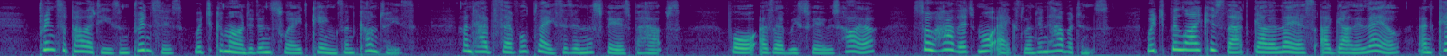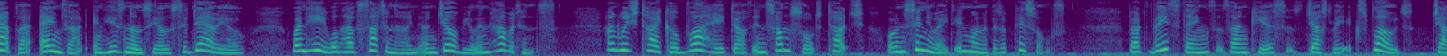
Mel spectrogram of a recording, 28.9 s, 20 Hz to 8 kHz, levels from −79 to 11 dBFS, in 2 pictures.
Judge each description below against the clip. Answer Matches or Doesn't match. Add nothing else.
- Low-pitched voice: Doesn't match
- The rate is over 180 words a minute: Doesn't match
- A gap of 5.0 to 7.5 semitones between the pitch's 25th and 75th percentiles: Matches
